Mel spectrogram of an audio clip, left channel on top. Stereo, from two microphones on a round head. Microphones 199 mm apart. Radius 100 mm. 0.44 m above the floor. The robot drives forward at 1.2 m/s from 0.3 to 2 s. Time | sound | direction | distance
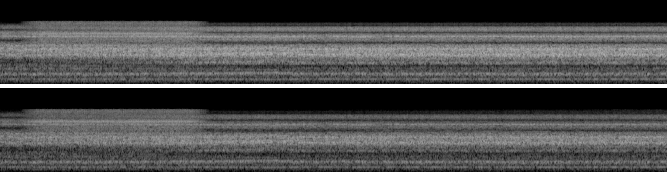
0.0 | a drone | 25° left (ahead or behind) | ?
